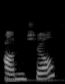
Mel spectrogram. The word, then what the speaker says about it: Hodenshield: And do you say Hordenshield or Howdenshield or what? How do you say Horden? It's Okay. Jack Hodenshield. Because the wild child Jack Hordenshield doesn't rhyme. But that's just how it is pronounced.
